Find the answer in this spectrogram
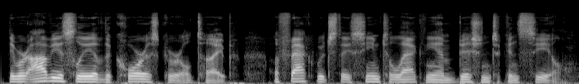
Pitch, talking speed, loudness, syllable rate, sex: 110 Hz, 195 wpm, -17 LUFS, 5.4 syllables/s, male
